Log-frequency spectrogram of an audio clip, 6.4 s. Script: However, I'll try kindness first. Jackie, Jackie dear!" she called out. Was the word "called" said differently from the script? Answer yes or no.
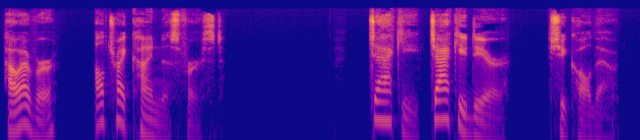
no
